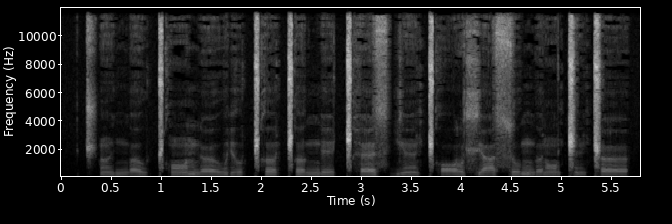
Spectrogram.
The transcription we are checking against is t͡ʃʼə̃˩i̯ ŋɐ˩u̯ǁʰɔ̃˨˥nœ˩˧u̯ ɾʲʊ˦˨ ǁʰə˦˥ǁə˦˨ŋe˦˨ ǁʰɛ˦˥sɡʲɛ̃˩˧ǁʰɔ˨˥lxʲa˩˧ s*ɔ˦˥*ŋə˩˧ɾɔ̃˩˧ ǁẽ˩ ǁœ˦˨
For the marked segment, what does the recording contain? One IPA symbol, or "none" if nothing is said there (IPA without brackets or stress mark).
ʊ˦˥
